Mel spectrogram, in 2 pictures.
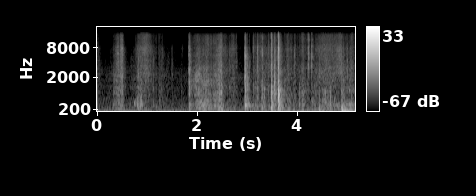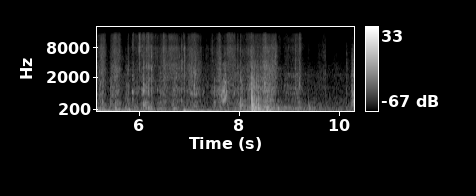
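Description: A cardboard shipping case is opened and unpacked, with tape tearing and cardboard rubbing and scraping. Scattered knocks and a few dull thumps come as the boxes inside are handled, the loudest about halfway through.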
